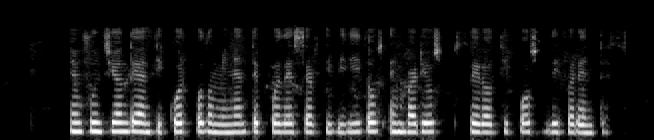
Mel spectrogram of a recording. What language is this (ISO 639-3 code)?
spa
